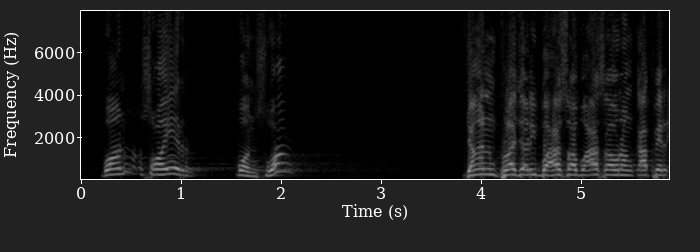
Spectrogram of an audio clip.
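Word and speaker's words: bonsoir: Bacanya bonjou, bon soir, bonsa.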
